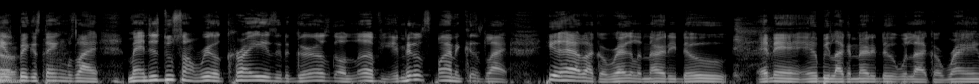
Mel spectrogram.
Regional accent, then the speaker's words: San Francisco, California, United States; I was born and raised in San Francisco, bro.

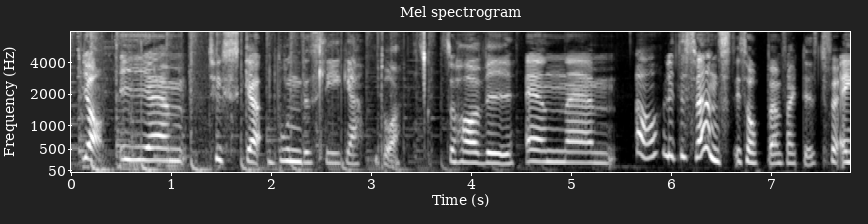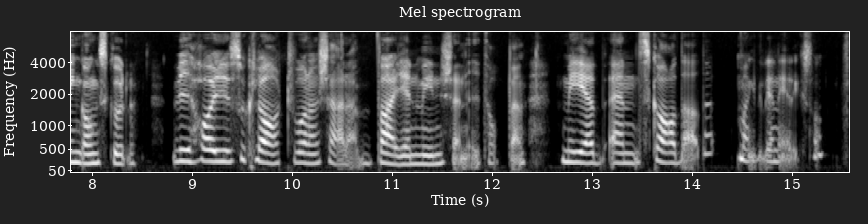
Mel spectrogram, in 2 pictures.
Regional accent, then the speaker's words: Sweden; som svensk

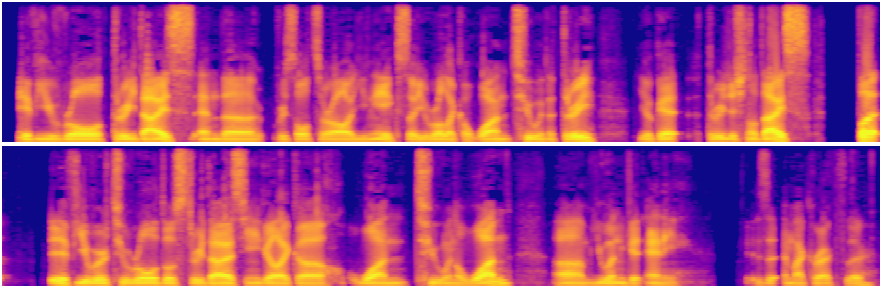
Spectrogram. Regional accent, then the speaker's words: Southern California, United States; I am also Southern. I'm from Southern California.

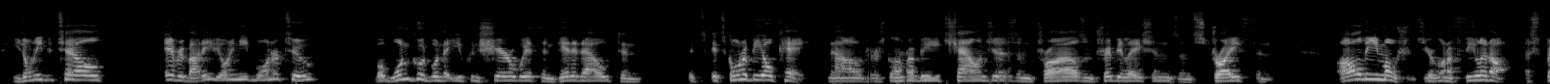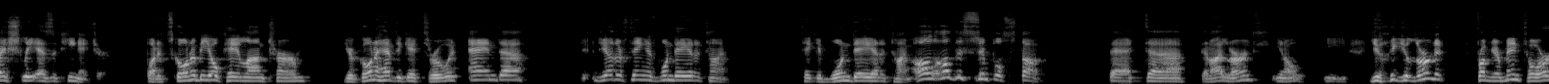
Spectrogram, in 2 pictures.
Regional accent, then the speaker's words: Newfoundland and Labrador, Canada; Gander used to be another U.S. naval base here, and now it's a Canadian one in the province of Newfoundland

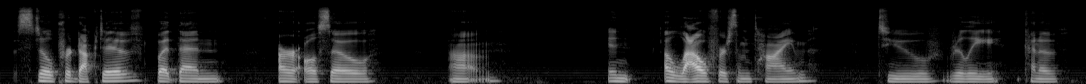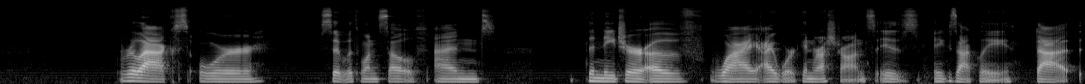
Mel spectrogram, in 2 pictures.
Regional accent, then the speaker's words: Indiana, United States; now in Chicago, United States; I'm originally from Indiana, and I've been here in Chicago since, uh, two thousand seven

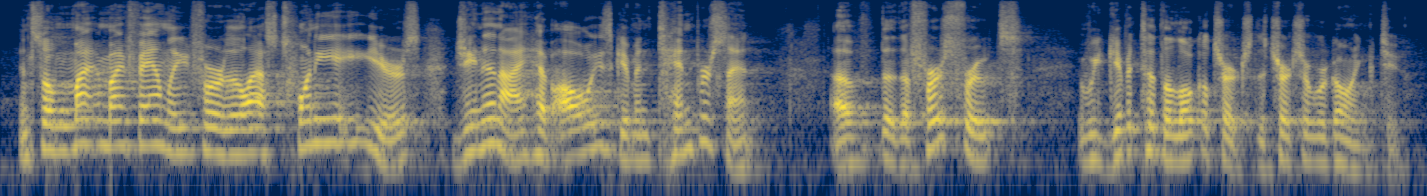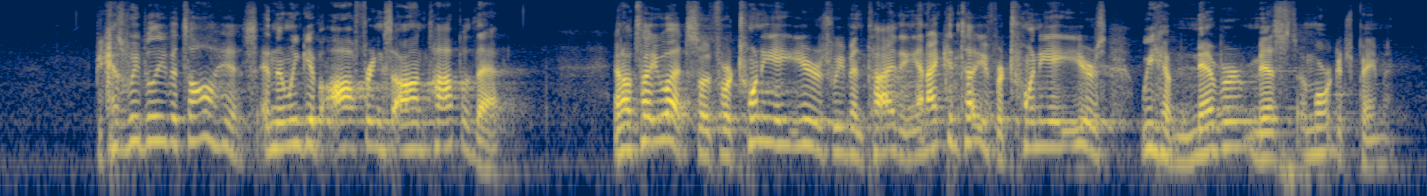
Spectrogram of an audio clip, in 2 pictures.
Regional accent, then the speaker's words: Front Range, Colorado, United States; moved away as an adult; now in Montrose, United States; I grew up on the Front Range

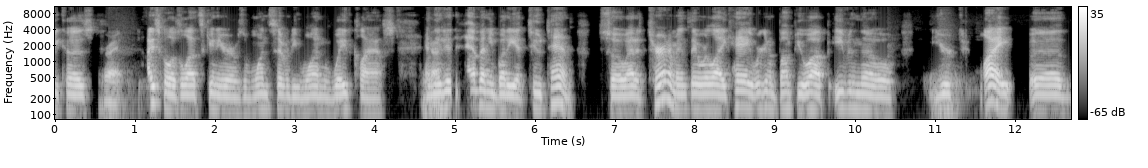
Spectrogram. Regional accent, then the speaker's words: New York City, New York, United States; I grew up in Queens, New York.

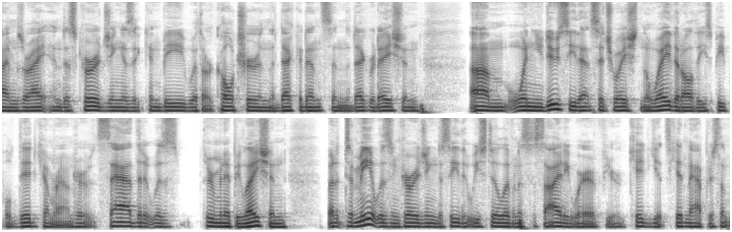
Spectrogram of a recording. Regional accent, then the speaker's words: Colorado, United States; now in Alabama, United States; I came from Colorado that, you know, Colorado is a great place. Don't get me wrong. I enjoyed it. That's where I was born

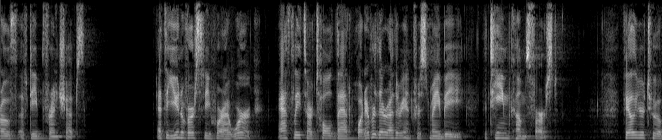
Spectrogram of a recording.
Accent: Arkansas, United States; my late adolescence and college years coincided with a golden age for the teams at the only major university in my home state of Arkansas

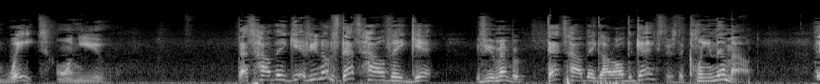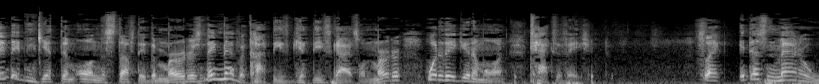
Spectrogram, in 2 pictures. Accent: Philadelphia, Pennsylvania, United States; moved away; I am originally from Philadelphia

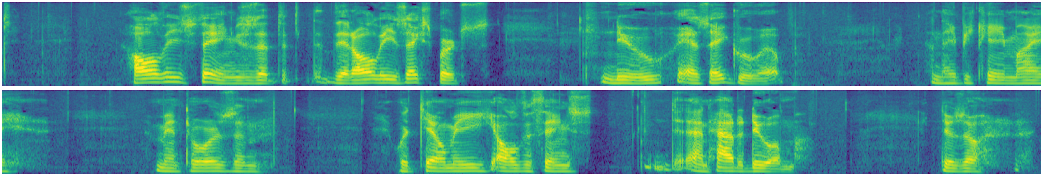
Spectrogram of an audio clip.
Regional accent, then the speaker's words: Vail, United States; also born or lived in Emmett; this land was in Vail, and it was soon to become my only home that I remember

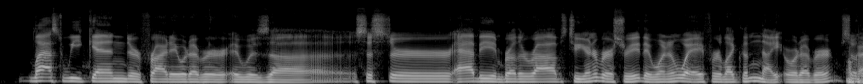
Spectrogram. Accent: Russia; English is a second language; I come from Russia.

